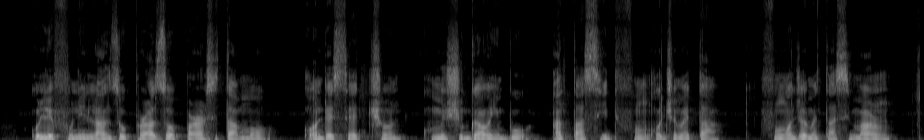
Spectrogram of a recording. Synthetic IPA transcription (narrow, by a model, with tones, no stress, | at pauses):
o˧le˧fũ˦nĩ˦lã˨˦n̩˦zo˧pɾa˧zɔ˦pa˨ɾa˧si˦ta˨mɔ˦˨ | ɔ̰˨ndɛ˨sɛ˦dd͡ʒɔ˦˨n | o˨mĩ˧ʃu˦ɡa˦o˨j̃ĩ˨bo˨˦ | ã˧nta˦si˦˨dfũ˦ʔɔ˧d͡ʒɔ˦mɛ˦ta˨˦ | fũ˦ɔ˧d͡ʒɔ˦mɛ̃˦ta˨˦si˨˦mã˦ɾ̃ũ˨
